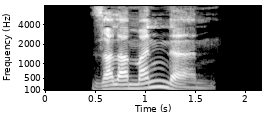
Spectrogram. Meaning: dative plural of Salamander
- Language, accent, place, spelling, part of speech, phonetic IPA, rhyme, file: German, Germany, Berlin, Salamandern, noun, [zalaˈmandɐn], -andɐn, De-Salamandern.ogg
